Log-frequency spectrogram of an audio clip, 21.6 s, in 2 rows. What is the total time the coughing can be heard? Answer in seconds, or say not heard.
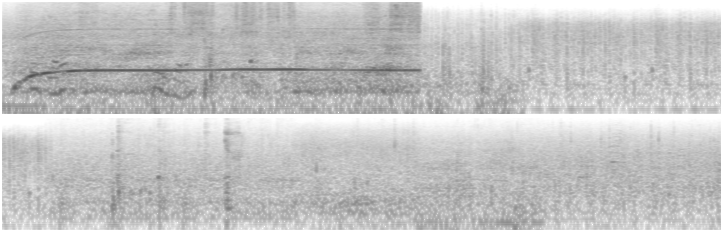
3 s.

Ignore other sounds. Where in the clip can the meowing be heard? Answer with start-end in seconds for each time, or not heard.
not heard.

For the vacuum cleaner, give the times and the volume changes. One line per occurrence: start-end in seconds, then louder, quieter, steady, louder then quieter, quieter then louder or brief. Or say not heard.
0.0-6.3 steady.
